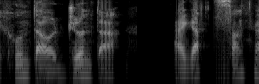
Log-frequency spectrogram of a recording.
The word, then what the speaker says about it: junta: say junta like the strong J, and I don't know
